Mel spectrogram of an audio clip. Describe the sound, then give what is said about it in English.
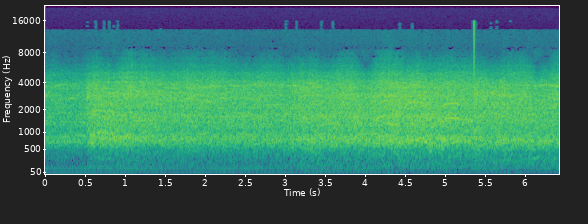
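A baseball stadium crowd roars after Ken Boyer's grand slam home run for the Cardinals against New York in the top of the sixth inning of the 1964 World Series, a dense, steady wall of cheering that swells sharply in the first half-second and holds loud and unbroken, with no one speaking over it. “It is a home run. Listen to the crowd.”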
